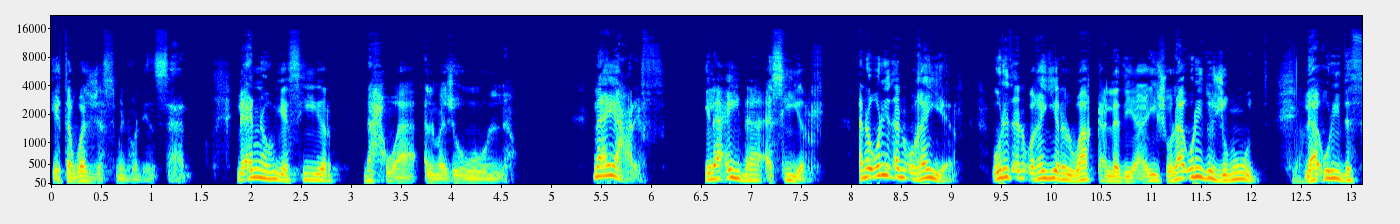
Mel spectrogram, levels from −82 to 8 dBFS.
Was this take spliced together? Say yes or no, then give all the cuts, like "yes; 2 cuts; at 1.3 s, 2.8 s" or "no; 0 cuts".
no; 0 cuts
